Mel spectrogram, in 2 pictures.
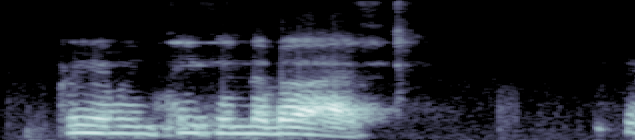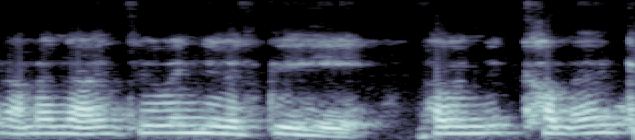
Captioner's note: mumbles excitedly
